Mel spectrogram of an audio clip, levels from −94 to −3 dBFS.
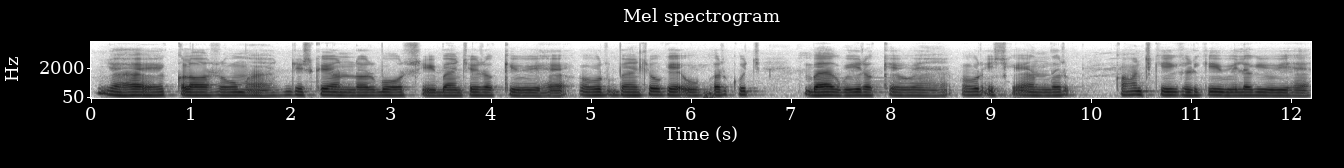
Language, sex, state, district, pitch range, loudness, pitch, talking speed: Hindi, male, Uttar Pradesh, Saharanpur, 115-130 Hz, -19 LUFS, 120 Hz, 160 wpm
